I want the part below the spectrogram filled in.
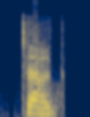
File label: "tug", Indian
